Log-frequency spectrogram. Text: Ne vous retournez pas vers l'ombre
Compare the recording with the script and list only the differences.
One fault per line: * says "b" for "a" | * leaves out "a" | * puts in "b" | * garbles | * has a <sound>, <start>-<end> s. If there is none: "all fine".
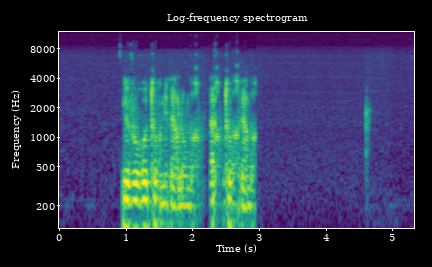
* leaves out "pas"
* garbles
